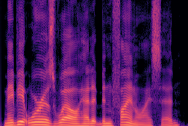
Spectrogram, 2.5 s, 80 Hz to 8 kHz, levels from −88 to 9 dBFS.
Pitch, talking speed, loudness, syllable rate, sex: 135 Hz, 260 wpm, -16 LUFS, 6.0 syllables/s, male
